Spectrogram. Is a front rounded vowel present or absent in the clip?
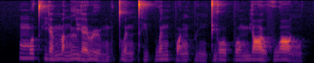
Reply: absent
